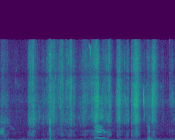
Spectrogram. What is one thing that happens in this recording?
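A ball thumps against a girl's hands.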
